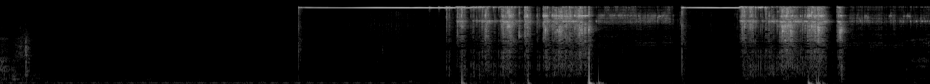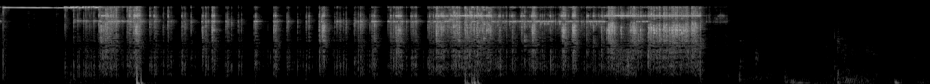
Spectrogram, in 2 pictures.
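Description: High-voltage arc crackling between an alligator clip and a wire, fed by a homemade 12-volt, MOSFET-driven supply putting out about 50,000 volts. It is a loud, dense crackle with a steady high-pitched whine. It starts about three seconds in, breaks off twice for a moment, and stops a second or two before the end.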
